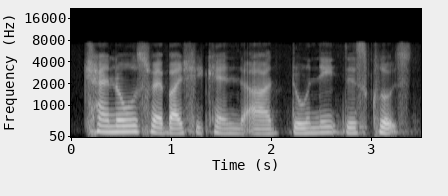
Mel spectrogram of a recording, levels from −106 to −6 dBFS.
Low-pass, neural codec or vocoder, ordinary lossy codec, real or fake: 7.2 kHz; codec, 16 kHz, 2 kbps, FunCodec, trained on Chinese and English, 25 frames a second; none; fake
